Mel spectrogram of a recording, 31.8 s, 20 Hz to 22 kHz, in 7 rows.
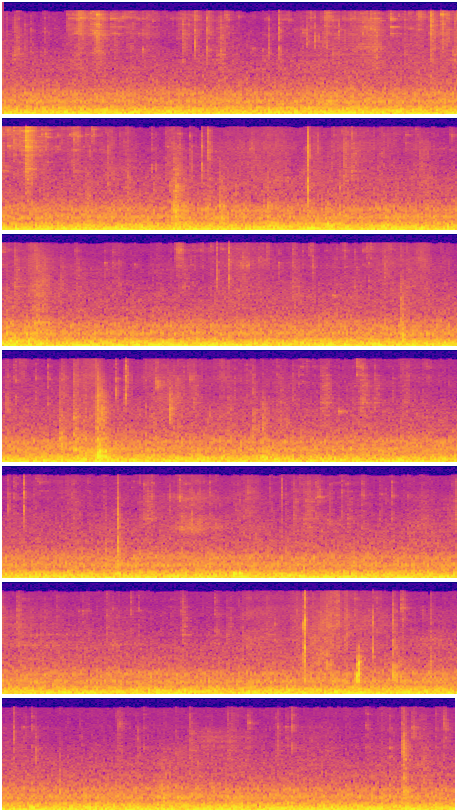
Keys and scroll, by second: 3.4 ctrl+r, 5.2 alt+r, 7.4 g, 11.7 r, 14.8 g, 20.7 1.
